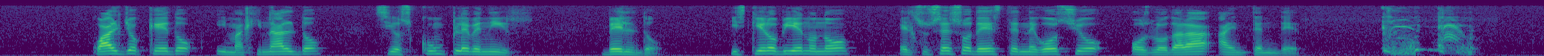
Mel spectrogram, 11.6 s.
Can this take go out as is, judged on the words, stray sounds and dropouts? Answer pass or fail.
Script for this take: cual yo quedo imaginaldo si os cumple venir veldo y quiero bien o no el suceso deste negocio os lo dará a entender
fail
